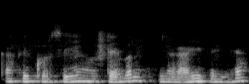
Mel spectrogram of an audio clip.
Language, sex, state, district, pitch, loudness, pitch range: Hindi, male, Bihar, Gaya, 130 Hz, -22 LUFS, 125-140 Hz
